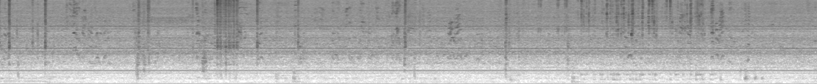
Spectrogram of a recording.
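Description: Faint room tone: a steady high whine with a light hiss and scattered small ticks.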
